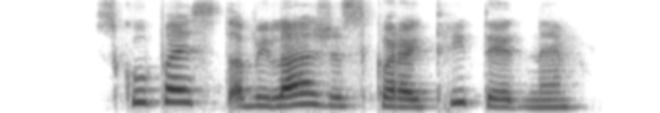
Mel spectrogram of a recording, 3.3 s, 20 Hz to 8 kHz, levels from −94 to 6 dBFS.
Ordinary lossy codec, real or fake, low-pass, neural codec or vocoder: none; fake; none; codec, 16 kHz, 1 kbps, X-Codec, HuBERT features, trained on LibriSpeech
